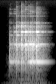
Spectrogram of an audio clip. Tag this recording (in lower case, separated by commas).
domestic sounds, dishes, pots and pans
